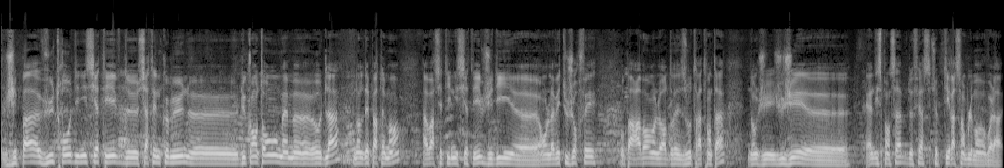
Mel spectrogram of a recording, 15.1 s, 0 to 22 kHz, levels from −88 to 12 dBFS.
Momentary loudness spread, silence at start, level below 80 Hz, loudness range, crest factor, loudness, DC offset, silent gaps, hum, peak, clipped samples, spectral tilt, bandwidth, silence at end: 6 LU; 0 s; -40 dBFS; 3 LU; 12 dB; -12 LUFS; under 0.1%; none; none; 0 dBFS; under 0.1%; -6 dB/octave; 11 kHz; 0.05 s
